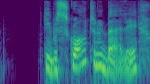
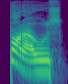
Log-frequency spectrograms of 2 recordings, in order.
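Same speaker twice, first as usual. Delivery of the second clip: shrugging; 4 dB louder than usual. Acted. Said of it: "he said with a shrug".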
